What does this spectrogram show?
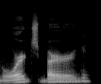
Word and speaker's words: Würzburg: And forgive me if I pronounce this wrong. Julius Maximilian's University of Würzburg. That is correct.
